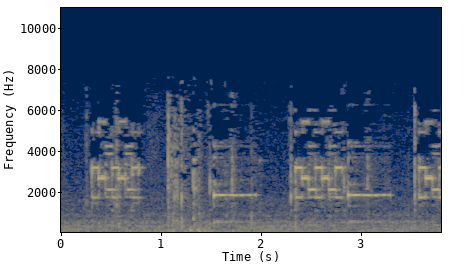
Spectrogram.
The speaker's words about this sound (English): And I think everybody got a real lesson on how to use the buzzer. We're going to do a buzzer check again before we move on to our second round.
